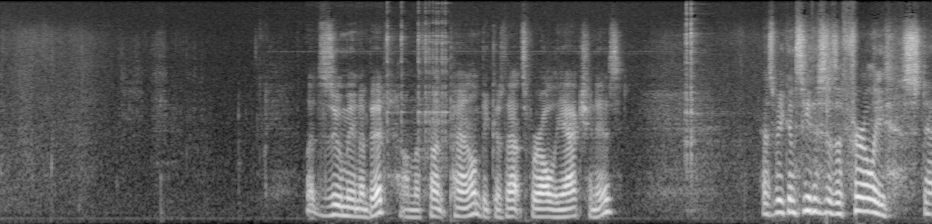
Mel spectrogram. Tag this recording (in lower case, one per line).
inside a small room
speech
